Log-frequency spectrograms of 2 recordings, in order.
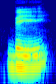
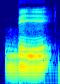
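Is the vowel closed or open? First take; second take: closed; closed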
